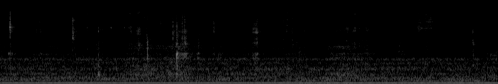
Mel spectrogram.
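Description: Faint scattered clicks and light rubbing from small parts of a micro RC helicopter being handled and fitted by hand, about half a dozen small ticks over a low steady hum.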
